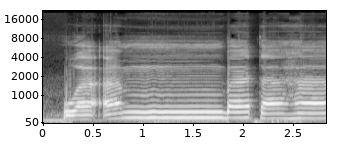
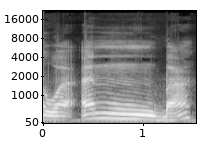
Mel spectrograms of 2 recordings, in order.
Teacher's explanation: Bunyi nun tukar ke mim. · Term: iqlab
